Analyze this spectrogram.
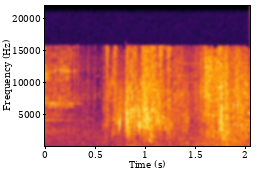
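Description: A glowing energy blast whooshes and crackles.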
